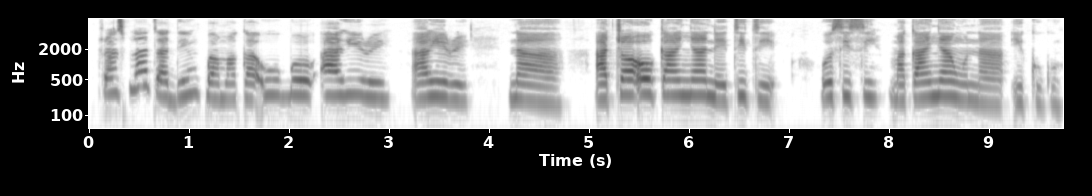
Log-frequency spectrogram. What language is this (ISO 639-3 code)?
ibo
